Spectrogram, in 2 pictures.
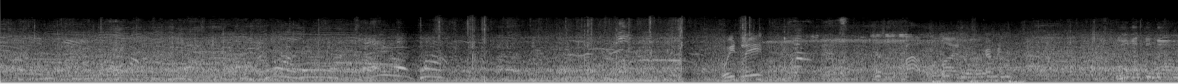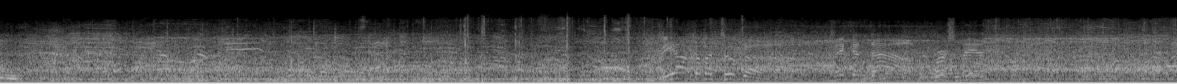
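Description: A large crowd roars steadily outdoors.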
